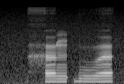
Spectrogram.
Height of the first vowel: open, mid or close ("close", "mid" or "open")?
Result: mid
